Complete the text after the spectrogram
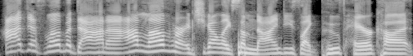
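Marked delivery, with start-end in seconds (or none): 0.1-1.8 high-pitched gushing imitation; mock starstruck fangirl, pitched up; gushing fan. Childhood friend gushing about [name], imitated in a high voice. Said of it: "And she's like".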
